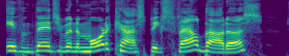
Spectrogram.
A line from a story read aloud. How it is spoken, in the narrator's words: she said loudly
